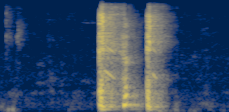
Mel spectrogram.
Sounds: Cough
